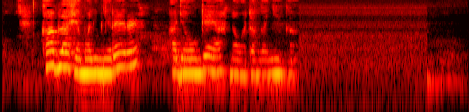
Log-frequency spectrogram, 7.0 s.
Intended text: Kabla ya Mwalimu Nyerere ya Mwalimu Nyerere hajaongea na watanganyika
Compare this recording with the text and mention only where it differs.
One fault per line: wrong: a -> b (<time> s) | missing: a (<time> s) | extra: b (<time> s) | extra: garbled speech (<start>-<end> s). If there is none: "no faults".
missing: ya Mwalimu Nyerere (2.1 s)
